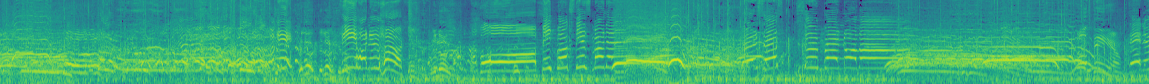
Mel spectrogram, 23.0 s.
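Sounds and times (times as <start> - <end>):
audience cheering: 0.0 - 10.5, 11.9 - 22.8
laughter: 0.9 - 10.8
speech: 8.2 - 9.8.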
